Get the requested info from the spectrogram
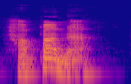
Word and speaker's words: hapana: The word for no is hapana, hapana. – Hapana. – Which is strange, three syllables for no, no?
